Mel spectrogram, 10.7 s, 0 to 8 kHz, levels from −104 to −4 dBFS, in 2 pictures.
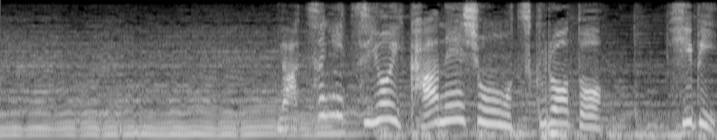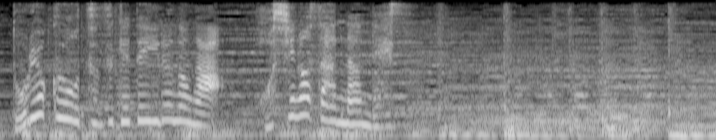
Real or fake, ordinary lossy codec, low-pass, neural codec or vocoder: fake; none; 7.2 kHz; vocoder, 44.1 kHz, 80 mel bands, Vocos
